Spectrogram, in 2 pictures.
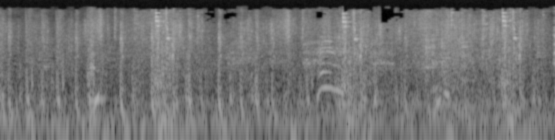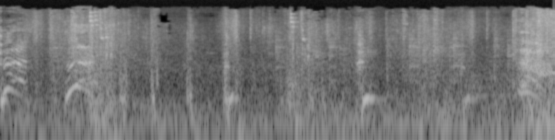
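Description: Heavy boots thud quickly on hard ground.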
